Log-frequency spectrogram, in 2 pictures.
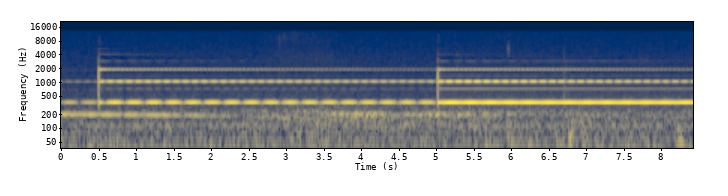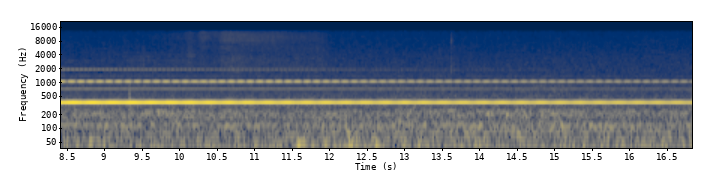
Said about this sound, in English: If you want, notice the changes happening with the bell ringing, changes in the body or changes in the mind.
